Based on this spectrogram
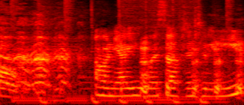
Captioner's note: laughs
